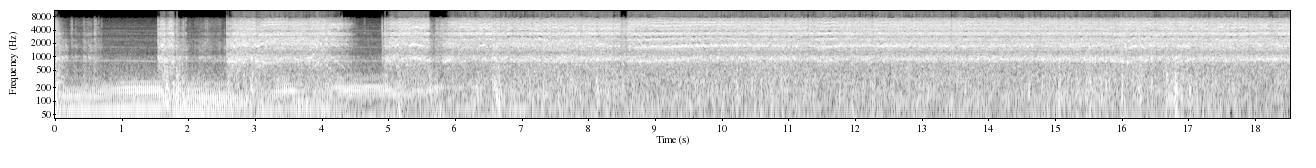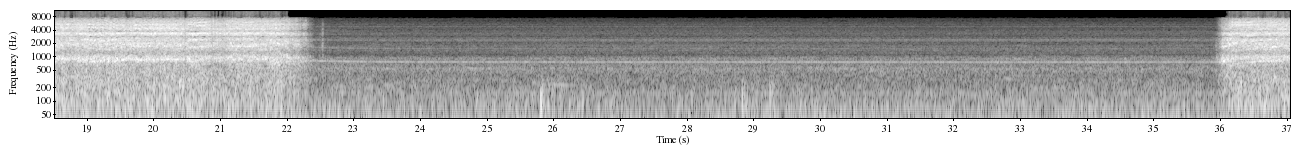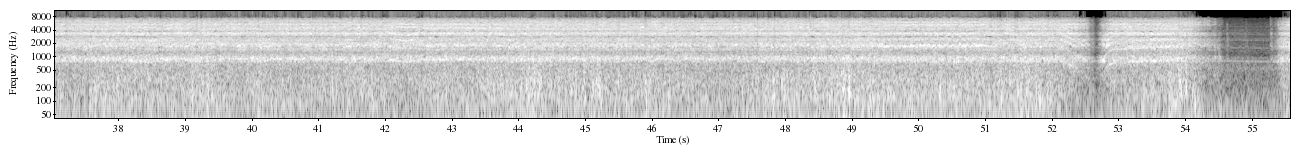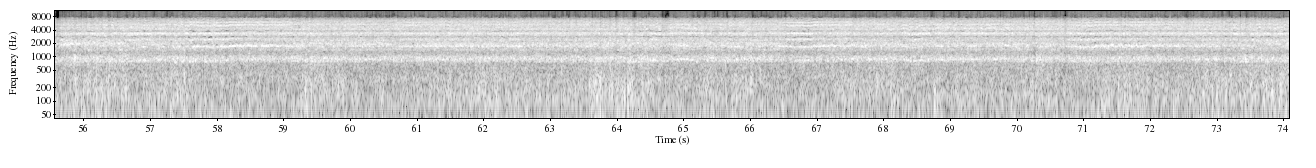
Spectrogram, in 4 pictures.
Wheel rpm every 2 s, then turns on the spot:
40, 110, 90, 190, 220, 230, 230, 230, 230, 220, 220, 30, 0, 0, 0, 0, 0, 0, 160, 220, 230, 230, 230, 230, 230, 220, 160, 60, 200, 230, 230, 240, 230, 230, 230, 230, 230.
54-56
